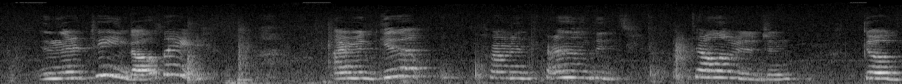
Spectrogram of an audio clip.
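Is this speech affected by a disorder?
Yes: cerebral palsy, mild; slightly slurred, harder to understand when excited and faster, easy to understand, took much work.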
